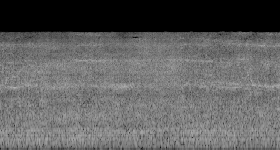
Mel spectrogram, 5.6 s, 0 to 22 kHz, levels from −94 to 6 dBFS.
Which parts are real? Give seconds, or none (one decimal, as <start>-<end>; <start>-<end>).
0.0-0.8; 1.5-2.0; 3.6-5.6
